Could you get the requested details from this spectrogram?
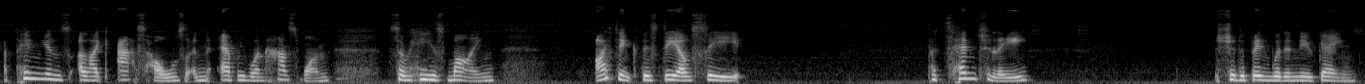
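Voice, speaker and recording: A woman hosting a trucking game channel, giving her opinion in a chatty, thankful way and sounding a little hoarse. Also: fairly low pitch, darkish tone, highs cut off. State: slightly losing her voice. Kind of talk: casual video commentary and sign-off.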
